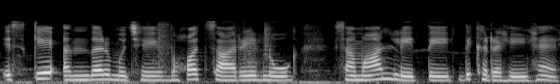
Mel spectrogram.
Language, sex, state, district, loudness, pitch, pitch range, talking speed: Hindi, female, Madhya Pradesh, Katni, -16 LUFS, 200 Hz, 190-220 Hz, 120 wpm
